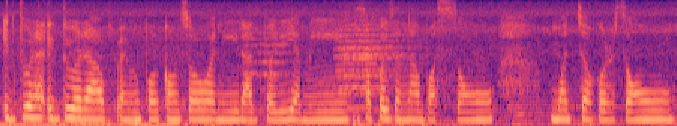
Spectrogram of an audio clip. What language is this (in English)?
Nepali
